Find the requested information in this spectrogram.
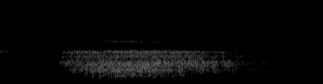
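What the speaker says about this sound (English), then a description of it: "Taking a deep breath in through the nose, and then exhaling to sigh it out of your mouth." A single deep breath, drawn softly through the nose and then released as a long, breathy sigh out of the mouth, close and quiet against near silence.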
